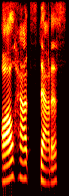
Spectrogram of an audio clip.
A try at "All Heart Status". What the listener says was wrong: Hearts. You said hat. You did. You You keep saying hat.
